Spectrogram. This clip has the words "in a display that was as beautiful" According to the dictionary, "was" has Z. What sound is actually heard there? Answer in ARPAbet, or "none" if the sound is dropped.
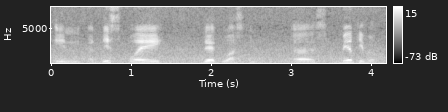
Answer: S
